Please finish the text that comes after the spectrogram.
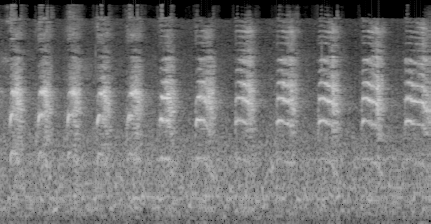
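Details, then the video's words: Long-tailed shrike fighting song with sparrow-like fill and a steady water backdrop: a regular series of bright, harmonic chirps, about three a second, each note bending downward. "CENDET ISIAN GREJA TARUNG DAN SUARA AIR ALAMI"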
